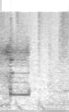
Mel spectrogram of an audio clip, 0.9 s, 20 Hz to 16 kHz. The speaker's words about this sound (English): I think we have what it sounds like when you call this 800 number for questions. You reach Kobe. I'm taking all questions about Mamba mentality. Leave them at the beep with your name and handle.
